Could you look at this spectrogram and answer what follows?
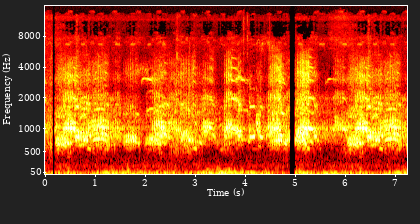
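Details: Migrating flocks of sandhill cranes pass over Osoyoos in the South Okanagan, British Columbia, Canada, a stopover on the September to October migration. Many birds give overlapping, rolling, trumpeting calls in a continuous chorus.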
